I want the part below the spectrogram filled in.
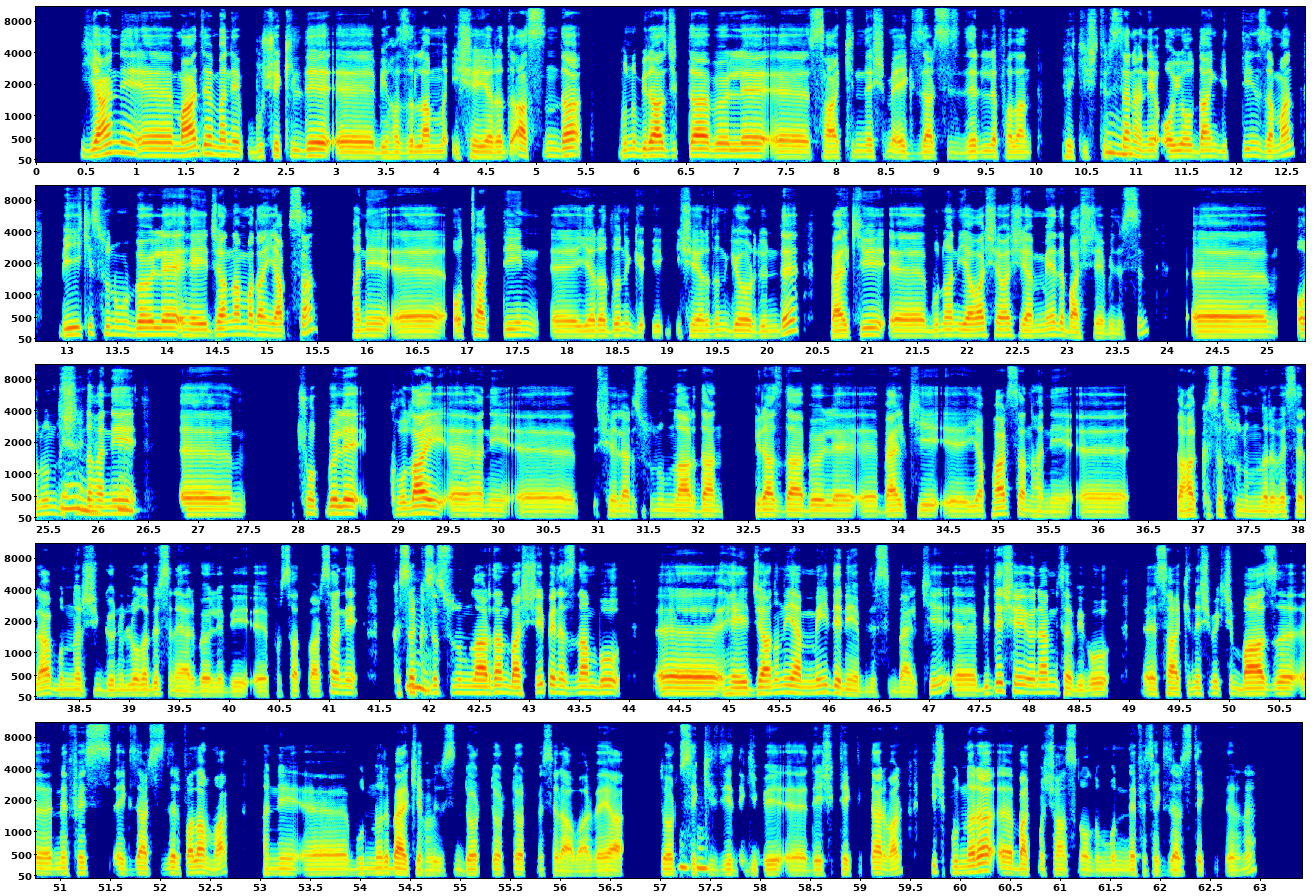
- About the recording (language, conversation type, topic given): Turkish, advice, Topluluk önünde konuşma kaygınızı nasıl yönetiyorsunuz?
- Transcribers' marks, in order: other background noise; tapping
